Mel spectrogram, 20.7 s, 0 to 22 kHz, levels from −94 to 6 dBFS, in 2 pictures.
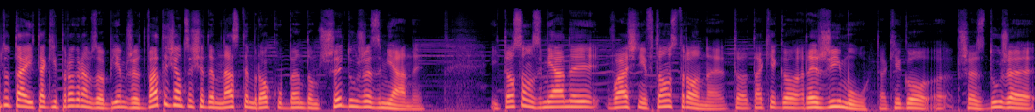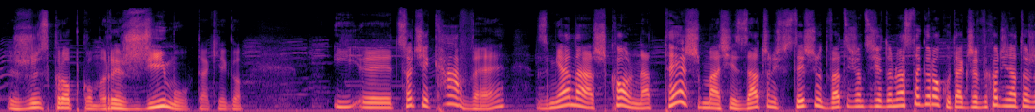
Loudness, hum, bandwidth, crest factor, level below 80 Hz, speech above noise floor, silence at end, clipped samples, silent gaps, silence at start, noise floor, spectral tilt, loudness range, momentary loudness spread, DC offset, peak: -20 LUFS; none; 14.5 kHz; 16 dB; -48 dBFS; 29 dB; 0 s; under 0.1%; none; 0 s; -48 dBFS; -6.5 dB/octave; 3 LU; 8 LU; under 0.1%; -2 dBFS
